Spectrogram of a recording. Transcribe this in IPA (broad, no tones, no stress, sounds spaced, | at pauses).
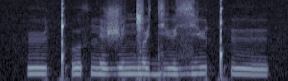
ʉ ǃʼ u θ n ɪ ʒ ɪ ŋ͡ǀ ʉ dʲ ɨː zʲ ʉ ǃʼ ɨː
